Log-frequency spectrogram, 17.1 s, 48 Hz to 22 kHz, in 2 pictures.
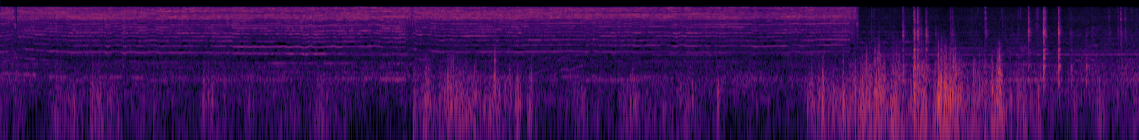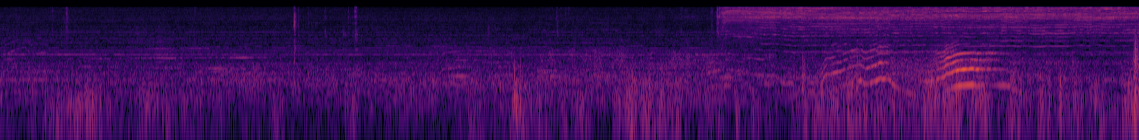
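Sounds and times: circular saw cutting board: 13.8 - 17.0.

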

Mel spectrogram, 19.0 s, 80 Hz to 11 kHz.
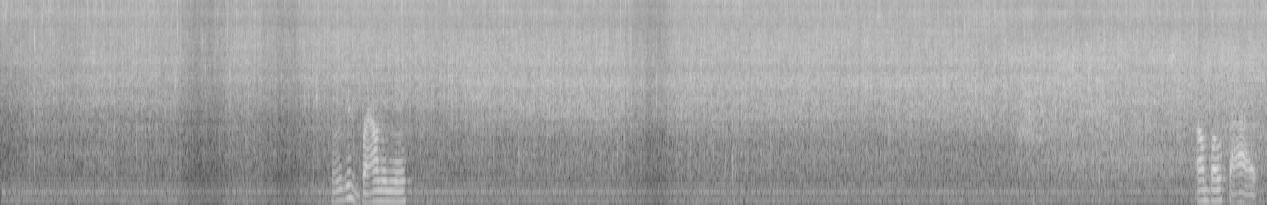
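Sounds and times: chicken sizzling in a frying pan: 0.0 - 19.0.

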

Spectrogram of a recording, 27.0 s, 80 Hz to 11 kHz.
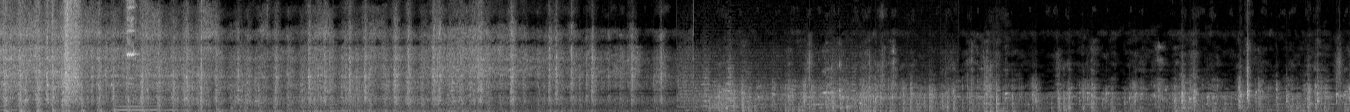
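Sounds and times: model train wheels clicking on rails: 0.0 - 13.5.

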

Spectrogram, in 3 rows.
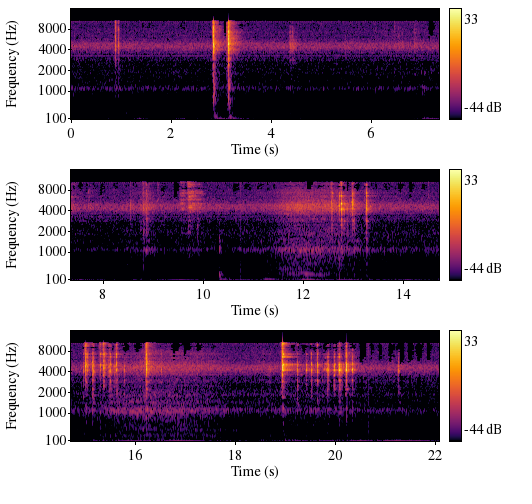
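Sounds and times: ratchet wrench clicking: 12.5 - 13.5, 14.9 - 16.7, 18.6 - 20.5.

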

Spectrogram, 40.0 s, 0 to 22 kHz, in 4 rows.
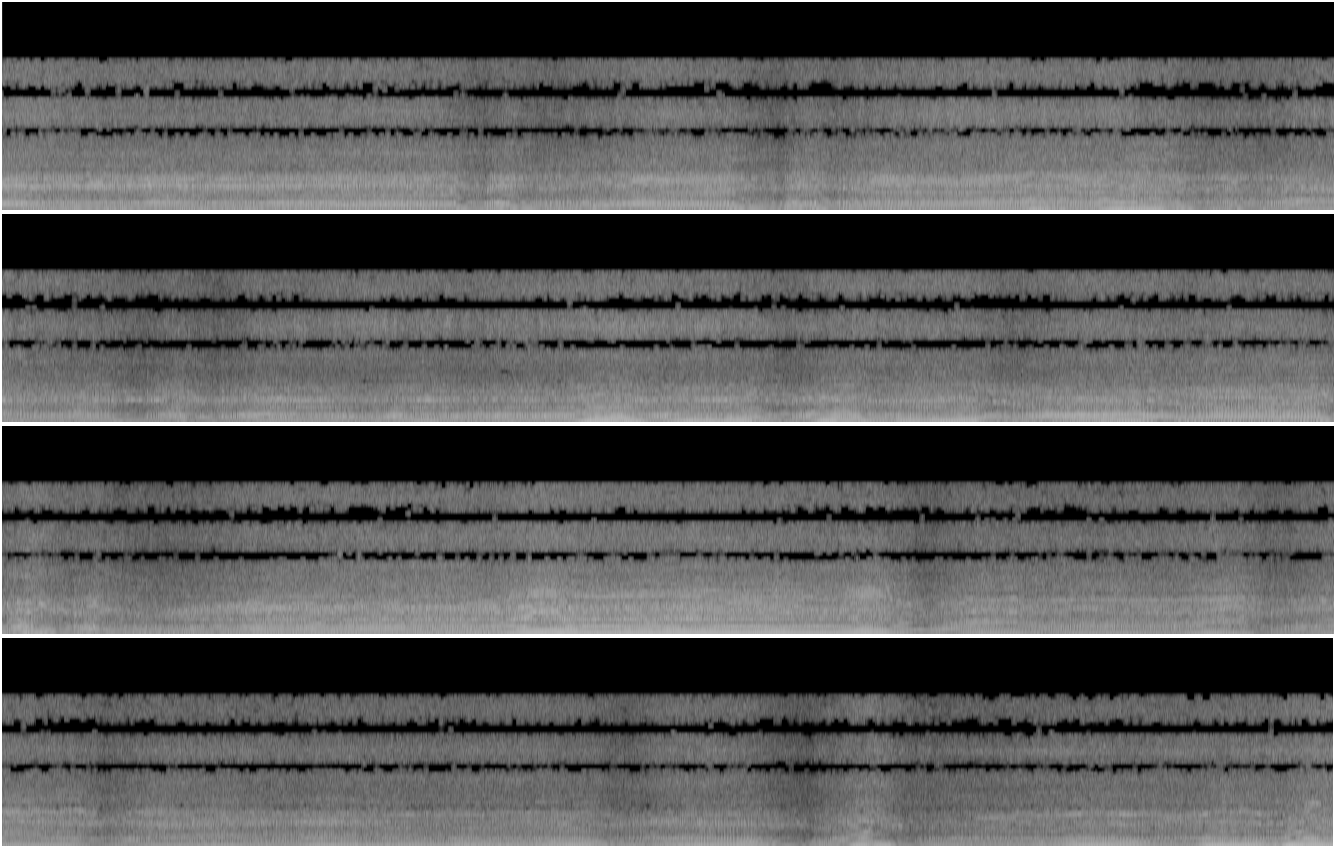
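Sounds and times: chainsaw cutting into log: 0.0 - 39.9.

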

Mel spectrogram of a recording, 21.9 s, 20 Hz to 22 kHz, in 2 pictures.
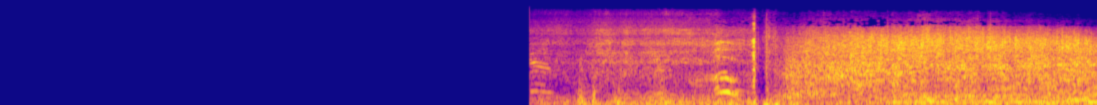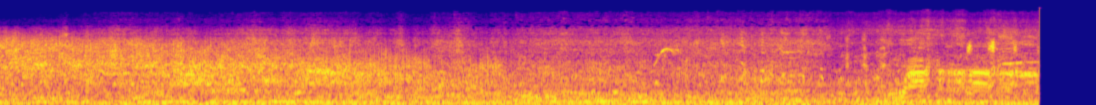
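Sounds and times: jet engine roar: 5.3 - 21.4
sonic boom crack: 5.9 - 18.7
voices calling out: 17.5 - 21.4.

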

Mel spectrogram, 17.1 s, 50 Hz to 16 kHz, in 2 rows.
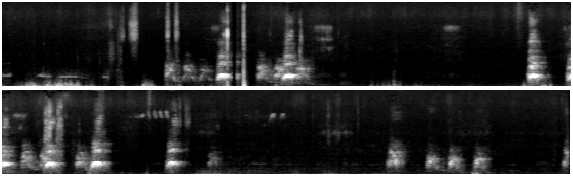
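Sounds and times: dog barking: 2.5 - 4.8, 7.9 - 10.3, 11.0 - 12.0, 14.3 - 16.0.

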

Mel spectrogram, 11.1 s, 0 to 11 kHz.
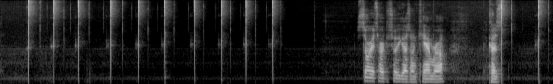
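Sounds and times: piezo igniter snaps: 0.5 - 5.7, 10.0 - 11.0.

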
